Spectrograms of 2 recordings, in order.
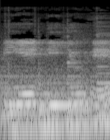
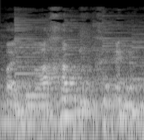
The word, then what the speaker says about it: Padua: There's a proper noun that is spelled P-A-D-U-A and used to always pronounce this as padua. Whereas it is padua.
